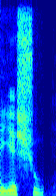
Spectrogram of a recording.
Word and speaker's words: Yeshu: No entanto, a pronúncia Galileia é sem o aim. Então, o último a é omitido.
